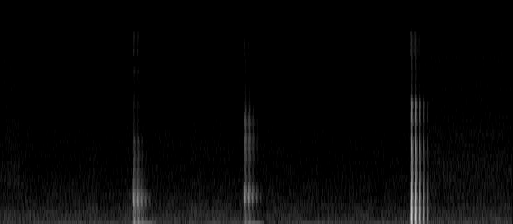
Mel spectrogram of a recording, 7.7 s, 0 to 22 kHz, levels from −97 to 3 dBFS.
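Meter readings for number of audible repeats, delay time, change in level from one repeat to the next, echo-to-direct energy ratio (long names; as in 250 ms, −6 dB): 4, 60 ms, −10.5 dB, −2.5 dB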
